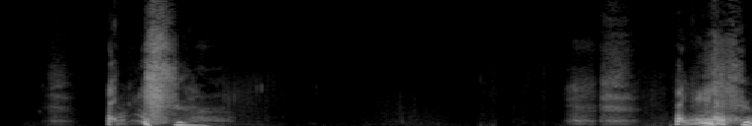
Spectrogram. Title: Sneezing.. again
